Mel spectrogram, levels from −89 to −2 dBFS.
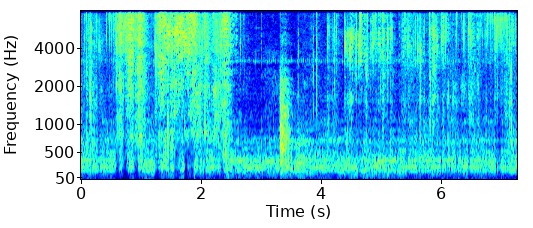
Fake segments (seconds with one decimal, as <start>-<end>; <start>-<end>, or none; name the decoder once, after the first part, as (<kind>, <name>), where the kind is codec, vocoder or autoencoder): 1.3-1.9 (vocoder, HiFi-GAN); 2.4-3.6; 4.3-5.3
